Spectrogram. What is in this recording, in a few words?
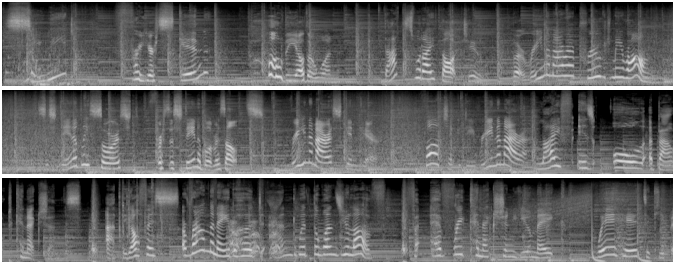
Commercial UK IE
